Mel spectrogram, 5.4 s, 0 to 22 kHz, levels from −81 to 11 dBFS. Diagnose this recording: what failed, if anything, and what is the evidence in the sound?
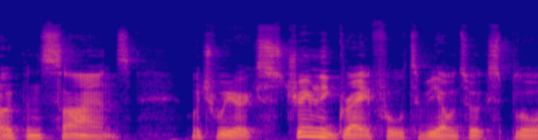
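The playback stage is running at the wrong sample rate: samples captured at one rate are being clocked out at a lower one with no conversion, which fits 48 kHz material played back at 32 kHz. The whole speech clip therefore runs at two-thirds speed, and every pitch drops by about 7 semitones, a ratio of 0.667. From start to finish the voice sounds low, thick and dragging, with speed and pitch shifted together rather than independently.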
